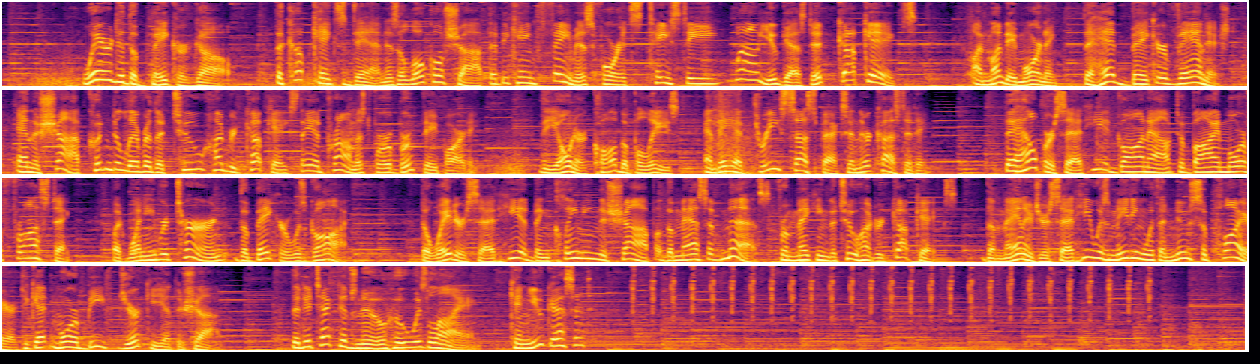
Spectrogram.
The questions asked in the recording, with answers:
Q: Can you guess it?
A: It's the manager. Who needs beef jerky at a cupcake shop?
